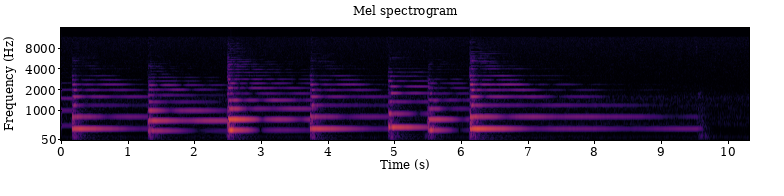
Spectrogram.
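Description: Piano playing a slow single-note melody in C major, one note at a time, each struck note fading away. The last note is held for about three seconds and then stopped short near the end.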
